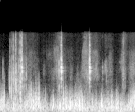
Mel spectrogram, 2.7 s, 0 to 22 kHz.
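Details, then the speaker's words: Lifan X50 SUV at 79,165 km, -17°C: sharp metallic knocks about every half second from the left front strut area as the body is rocked by hand, traced to a worn lower ball joint; knocks appear below -15°C and stopped after replacement. "стук скорее всего идет от шаровой от шарового шарнира потому что под машину я тоже залез также было холодно руку приложил шаровой и начали мне ее трясти и Эти звуки отдаются именно вот шаровую где сам вот этот шарик расположен снизу получается"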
